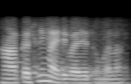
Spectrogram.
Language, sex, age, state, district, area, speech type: Marathi, male, 18-30, Maharashtra, Ratnagiri, rural, conversation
